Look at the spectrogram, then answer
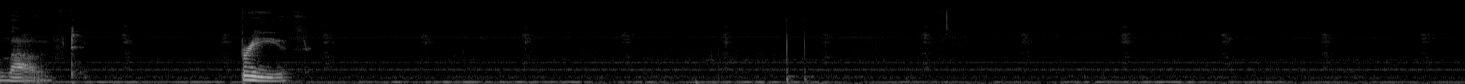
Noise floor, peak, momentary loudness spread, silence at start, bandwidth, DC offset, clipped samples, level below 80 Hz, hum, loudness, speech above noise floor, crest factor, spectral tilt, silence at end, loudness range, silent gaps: -57 dBFS; -14 dBFS; 22 LU; 0 s; 16 kHz; under 0.1%; under 0.1%; -64 dBFS; none; -33 LUFS; 27 dB; 26 dB; -6 dB/octave; 0.05 s; 20 LU; none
